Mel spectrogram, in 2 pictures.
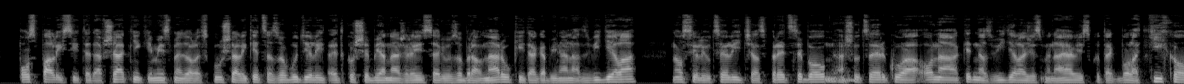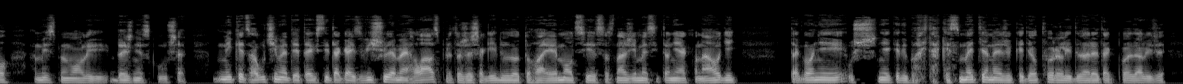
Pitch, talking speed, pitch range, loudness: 100 Hz, 220 wpm, 95-110 Hz, -26 LUFS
